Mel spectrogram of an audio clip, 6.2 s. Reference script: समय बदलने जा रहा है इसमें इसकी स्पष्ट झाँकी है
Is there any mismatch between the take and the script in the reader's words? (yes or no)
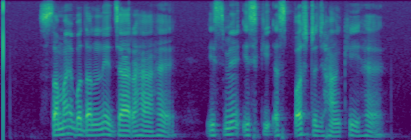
no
